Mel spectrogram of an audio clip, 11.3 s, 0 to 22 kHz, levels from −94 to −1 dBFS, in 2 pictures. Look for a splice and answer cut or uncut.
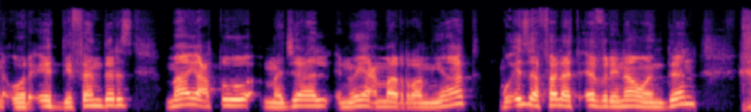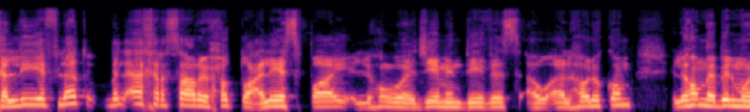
cut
